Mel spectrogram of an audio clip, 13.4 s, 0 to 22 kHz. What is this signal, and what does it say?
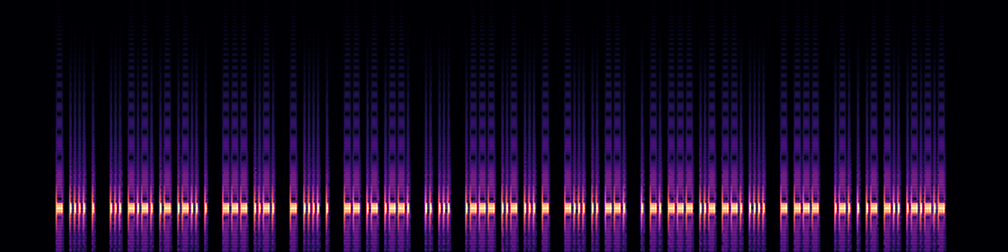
Morse code, heard as a keyed tone, about 40 wpm, 700 Hz. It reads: THE SCALE OF THE MAP IS JUST BIG ENOUGH TO READ.
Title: Sentences from Top 1000 Words - Review Part 5 - 40wpm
